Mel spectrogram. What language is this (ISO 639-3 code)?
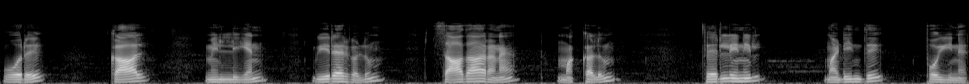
tam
